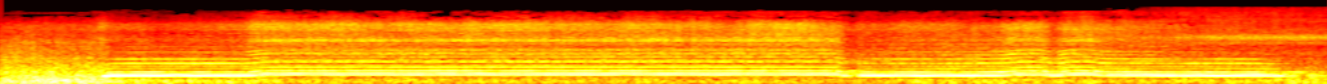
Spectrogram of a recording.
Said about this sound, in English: There is something about a train going by that has a strong appeal. Just about everybody likes to watch trains roar by and travel with them in imagination.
